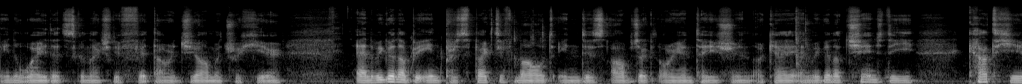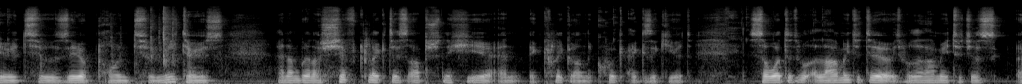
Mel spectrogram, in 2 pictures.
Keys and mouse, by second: 5.2 shift+v, 7.9 d, 14.0-16.5 shift+drag, 17.5-19.1 shift+drag.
